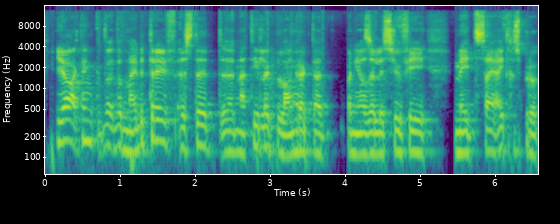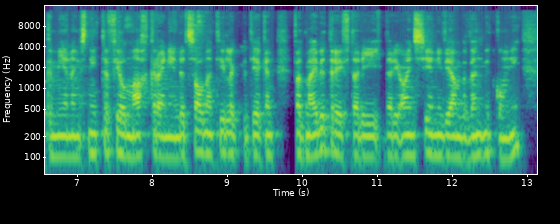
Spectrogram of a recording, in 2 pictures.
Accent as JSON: {"language": "Afrikaans", "town": "Johannesburg", "region": "Gauteng", "country": "South Africa", "tie": "born or raised there", "said": "Ek is gebore en getoe Johannesburger"}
